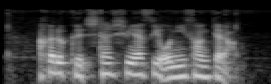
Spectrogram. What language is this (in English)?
Japanese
